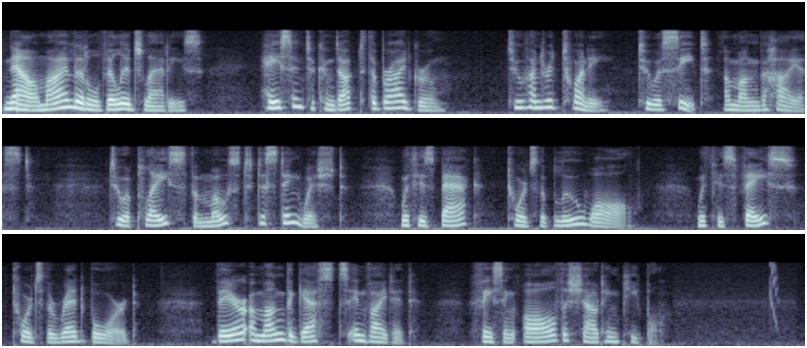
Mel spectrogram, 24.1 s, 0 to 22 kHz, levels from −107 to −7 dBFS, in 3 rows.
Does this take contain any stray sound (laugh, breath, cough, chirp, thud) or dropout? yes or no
yes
